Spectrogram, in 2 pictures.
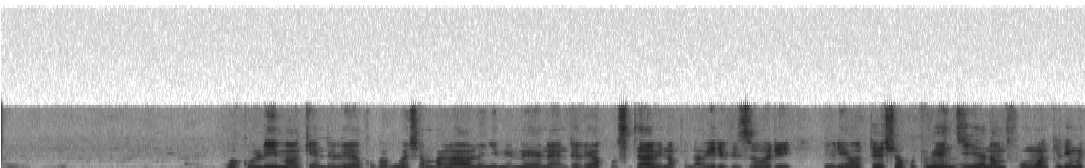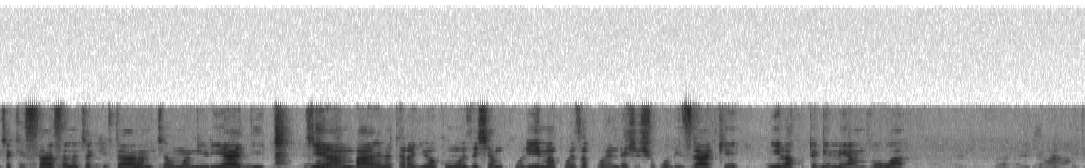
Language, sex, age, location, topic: Swahili, male, 25-35, Dar es Salaam, agriculture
